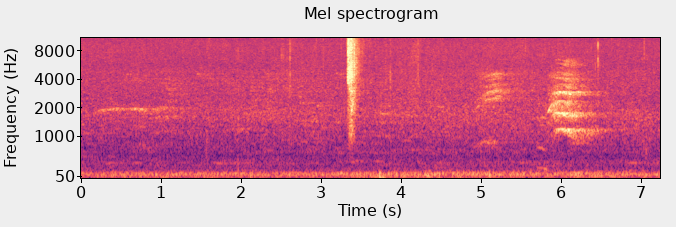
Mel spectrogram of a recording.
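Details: Baby monkey Sweetpea, unhappy as its mother Popeye refuses milk, among free-roaming monkeys at Angkor in Siem Reap, Cambodia: two short, thin, harmonic squeals late on, faint over steady low rumbling background noise and a sharp click.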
